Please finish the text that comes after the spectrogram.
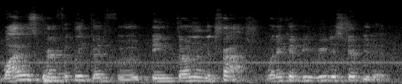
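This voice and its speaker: Young man from the Netherlands pitching. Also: lively intonation, a little fast, background noise. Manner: poses questions and then answers them. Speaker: student presenter. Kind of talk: rehearsed business pitch. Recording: echoey room from a distance.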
